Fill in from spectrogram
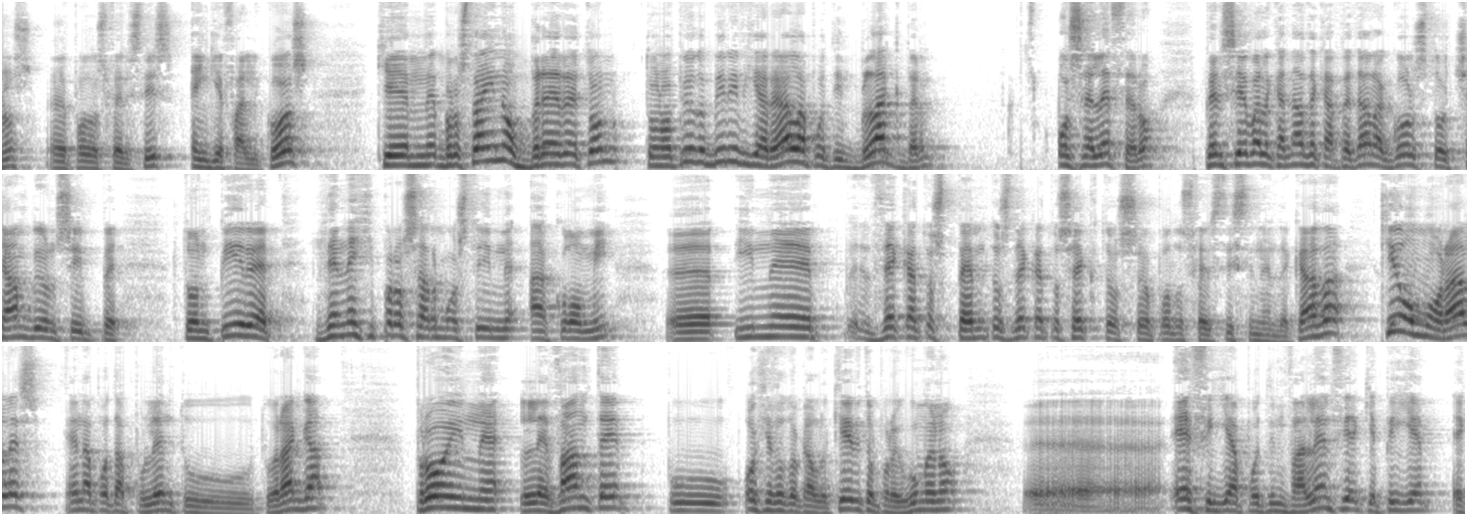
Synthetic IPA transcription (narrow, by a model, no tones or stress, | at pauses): ospo̞ðo̞sfe̞ɾist̪ise̞ɲɟe̞fɐ̰liko̞s | ce̞bɾo̞st̪ɐine̞o̞bɾe̞ɾet̪o̞nt̪o̞no̞piot̪obiɾeivʝɐɾeɐlɐːpo̞t̪imblɐkbe̞ɾn | o̞se̞le̞fθe̞ɾo̞ | pe̞ɾsievɐle̞kɐɲːɐðe̞kɐpe̞nd̪ɐɾɐɡo̞lst̪o̞t͡ʃɐmbio̞nsip | t̪o̞npiɾe̞ðe̞ne̞çipɾo̞sɐɾmo̞st̪imɐko̞mi | ine̞ðe̞kɐt̪o̞spe̞mt̪o̞zðe̞kɐt̪o̞se̞kt̪o̞spoðo̞sfeɾist̪ist̪ine̞nd̪e̞kɐðɐ | ce̞o̞mo̞ɾɐle̞s | e̞nɐːpo̞t̪ɐpule̞nt̪ut̪uɾɐɡɐ | pɾo̞inele̞vɐnt̪e̞ | puo̞çiɐfðo̞t̪o̞kɐlo̞ce̞ɾit̪o̞pɾo̞iɣume̞no̞ | e̞fiʝe̞ɐpo̞t̪invɐle̞nθiɐce̞piʝe̞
